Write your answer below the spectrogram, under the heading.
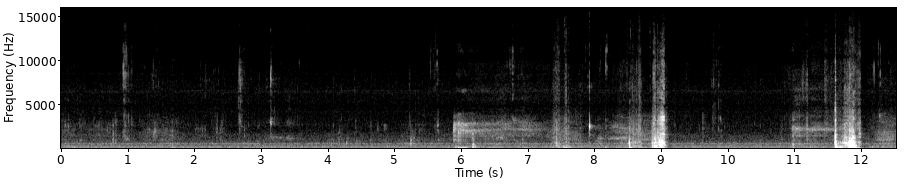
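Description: Close-up eating and food-handling noises: quiet chewing at first, then from about six seconds in a run of scrapes and knocks, the loudest near the end, as food is picked out of a foam takeout container.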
